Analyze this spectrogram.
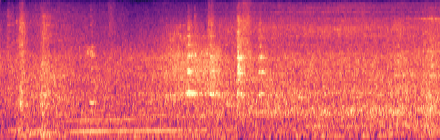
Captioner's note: truck engine roaring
